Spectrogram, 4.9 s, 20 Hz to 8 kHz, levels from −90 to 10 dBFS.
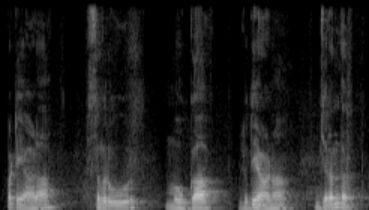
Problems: continuous background conversations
